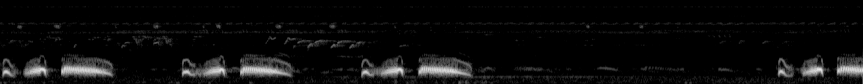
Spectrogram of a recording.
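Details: Spotted dove call used as a lure to bring wild doves in for trapping: low, mellow cooing phrases of a short note and a longer rolling coo, repeated in bursts about every two seconds, with faint high chirps of other birds.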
